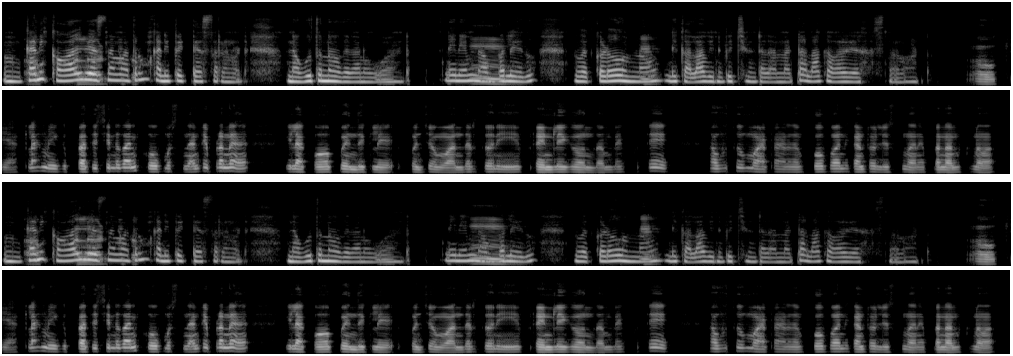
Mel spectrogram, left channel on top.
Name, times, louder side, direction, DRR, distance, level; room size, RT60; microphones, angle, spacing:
voice 1, 0.0-4.0 4.4-9.2, left 3 dB, 55° left, 1.0 m, -25 dB
voice 2, 0.7-1.0 4.7-5.2 6.4-6.6 9.7-12.5 12.9-16.3 16.6-16.7 17.2-20.0, equal, 5° right, 4.5 m, -30 dB
head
